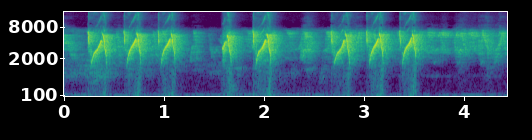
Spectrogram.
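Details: Bar-winged prinia call used as a trapping lure and to prompt caged birds to sing: rapid runs of high, sharp, descending chirps, roughly three per second, with a short break near the middle.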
